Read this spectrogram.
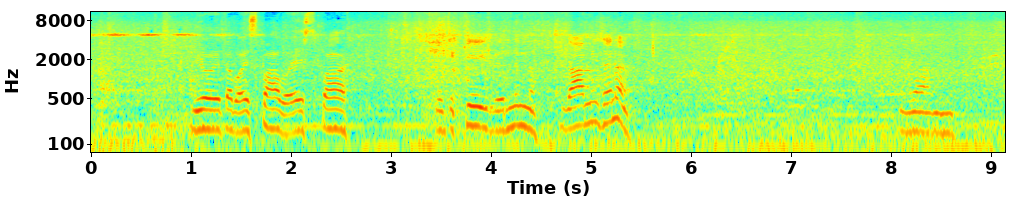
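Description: A young man speaks calmly close by.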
